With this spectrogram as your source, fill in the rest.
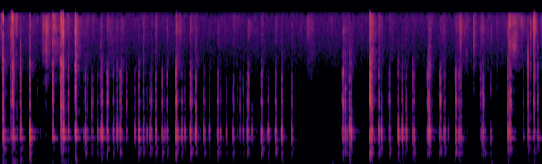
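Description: Long red nails tap and scratch the solid rind of a large, whole, uncut watermelon while the hands grip its sides. The result is a quick run of short, dry, hollow knocks with a woody, mid-pitched tone, mixed with faint bright scratches. The tapping pauses briefly about two-thirds of the way through, then resumes.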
